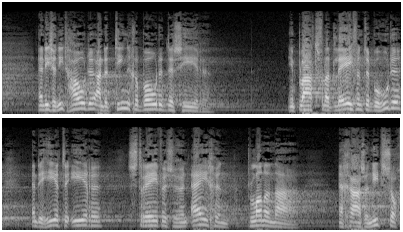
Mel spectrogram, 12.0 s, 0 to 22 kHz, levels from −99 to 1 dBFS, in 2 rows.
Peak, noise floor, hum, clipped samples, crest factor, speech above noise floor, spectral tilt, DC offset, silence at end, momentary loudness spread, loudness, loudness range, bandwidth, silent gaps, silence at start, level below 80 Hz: -2 dBFS; -58 dBFS; none; under 0.1%; 18 dB; 39 dB; -3 dB/octave; under 0.1%; 0 s; 13 LU; -19 LUFS; 3 LU; 15.5 kHz; none; 0 s; -58 dBFS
